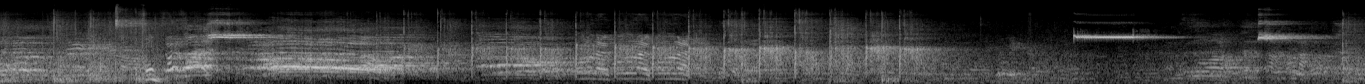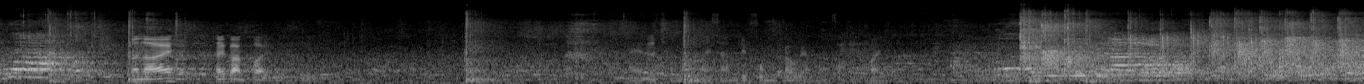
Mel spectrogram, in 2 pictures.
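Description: Spectators shout and cheer in a large echoing hall.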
